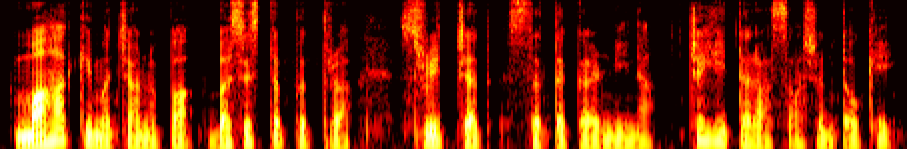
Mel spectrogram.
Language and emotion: Manipuri, neutral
